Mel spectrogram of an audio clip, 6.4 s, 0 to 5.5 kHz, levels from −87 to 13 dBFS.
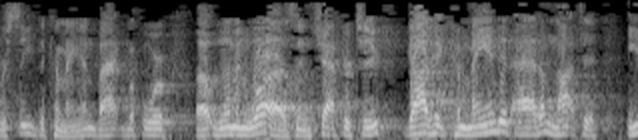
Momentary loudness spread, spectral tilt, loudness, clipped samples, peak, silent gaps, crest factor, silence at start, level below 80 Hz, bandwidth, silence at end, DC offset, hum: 9 LU; -9 dB/octave; -15 LUFS; under 0.1%; -2 dBFS; none; 12 dB; 0 s; -46 dBFS; 5.2 kHz; 0 s; under 0.1%; none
